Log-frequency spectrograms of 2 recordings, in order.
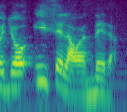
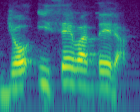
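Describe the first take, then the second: First: Hice said as Í-se, front-stressed; stress on first syllable. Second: Hice said as i-SÉ, end-stressed; stress on last syllable. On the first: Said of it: "pero yo no digo". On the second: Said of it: "Hice es de izar bandera". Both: Shown as a demonstration.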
